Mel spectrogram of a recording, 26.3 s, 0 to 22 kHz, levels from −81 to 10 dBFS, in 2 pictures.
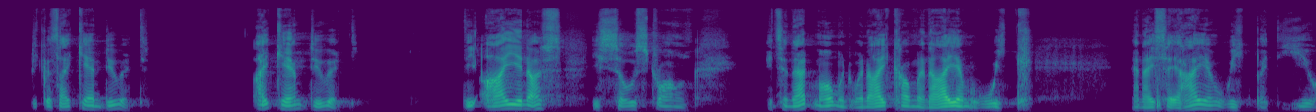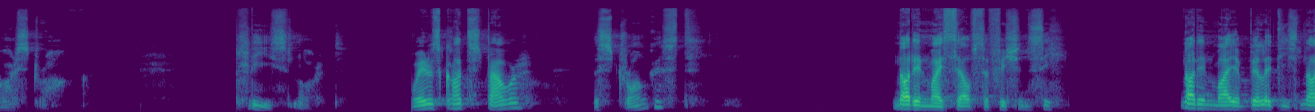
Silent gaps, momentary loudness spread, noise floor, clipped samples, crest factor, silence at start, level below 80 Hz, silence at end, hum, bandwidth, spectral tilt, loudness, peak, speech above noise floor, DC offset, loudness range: none; 19 LU; under -90 dBFS; under 0.1%; 28 dB; 0.3 s; -84 dBFS; 0 s; none; 16 kHz; -3 dB/octave; -28 LUFS; -4 dBFS; over 61 dB; under 0.1%; 12 LU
